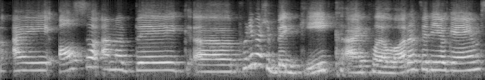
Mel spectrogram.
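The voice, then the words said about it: Mixed, hard-to-place accent. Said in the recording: “my accent is all over the place”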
